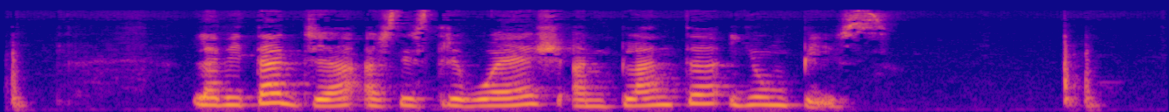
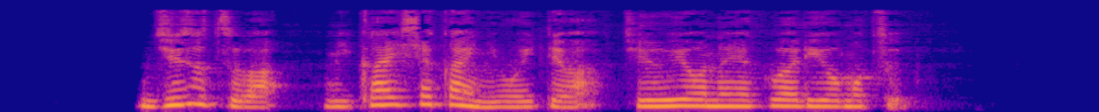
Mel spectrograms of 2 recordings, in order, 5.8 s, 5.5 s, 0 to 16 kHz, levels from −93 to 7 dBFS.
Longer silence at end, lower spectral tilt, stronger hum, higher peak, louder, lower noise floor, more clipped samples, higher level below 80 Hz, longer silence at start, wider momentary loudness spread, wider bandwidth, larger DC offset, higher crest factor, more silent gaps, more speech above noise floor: second, 0.35 s vs 0.95 s; second, -3.5 dB/octave vs -6.5 dB/octave; neither; first, -2 dBFS vs -8 dBFS; about the same, -21 LUFS vs -22 LUFS; second, -69 dBFS vs under -90 dBFS; neither; about the same, -66 dBFS vs -66 dBFS; second, 0.05 s vs 0.7 s; first, 16 LU vs 10 LU; about the same, 11.5 kHz vs 11.5 kHz; neither; about the same, 20 dB vs 16 dB; neither; second, 49 dB vs over 69 dB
